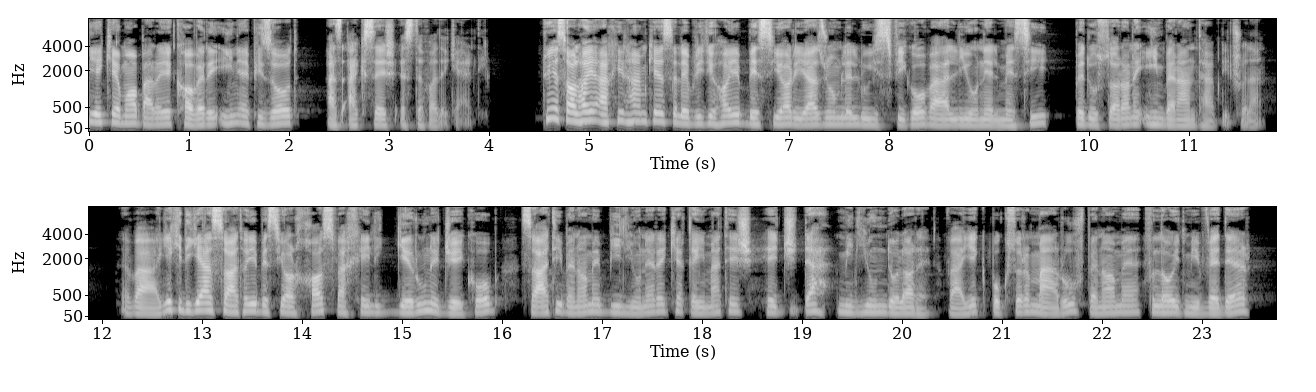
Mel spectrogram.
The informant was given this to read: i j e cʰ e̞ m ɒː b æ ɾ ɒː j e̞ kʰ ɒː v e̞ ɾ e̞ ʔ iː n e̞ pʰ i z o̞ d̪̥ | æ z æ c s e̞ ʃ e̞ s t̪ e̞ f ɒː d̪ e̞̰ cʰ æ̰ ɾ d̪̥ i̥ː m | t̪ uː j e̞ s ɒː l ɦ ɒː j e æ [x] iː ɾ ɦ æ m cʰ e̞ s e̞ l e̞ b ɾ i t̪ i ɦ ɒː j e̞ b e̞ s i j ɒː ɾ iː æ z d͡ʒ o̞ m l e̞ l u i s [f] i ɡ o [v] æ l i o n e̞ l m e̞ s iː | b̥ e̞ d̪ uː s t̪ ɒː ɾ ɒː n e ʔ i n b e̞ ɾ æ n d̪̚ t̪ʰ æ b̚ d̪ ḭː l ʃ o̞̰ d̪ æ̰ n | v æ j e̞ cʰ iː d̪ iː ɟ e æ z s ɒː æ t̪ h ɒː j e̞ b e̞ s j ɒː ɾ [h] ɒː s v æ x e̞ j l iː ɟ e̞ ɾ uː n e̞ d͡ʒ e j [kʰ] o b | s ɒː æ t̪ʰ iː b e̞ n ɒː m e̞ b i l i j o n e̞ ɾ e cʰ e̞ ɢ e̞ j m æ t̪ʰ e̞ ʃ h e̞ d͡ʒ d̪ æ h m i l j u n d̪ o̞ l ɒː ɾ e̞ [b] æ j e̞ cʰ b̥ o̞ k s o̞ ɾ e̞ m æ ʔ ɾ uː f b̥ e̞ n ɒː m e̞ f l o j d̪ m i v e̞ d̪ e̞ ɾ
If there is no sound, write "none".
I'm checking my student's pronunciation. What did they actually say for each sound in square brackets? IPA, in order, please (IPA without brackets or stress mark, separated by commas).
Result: x, f, v, x, kʰ, v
